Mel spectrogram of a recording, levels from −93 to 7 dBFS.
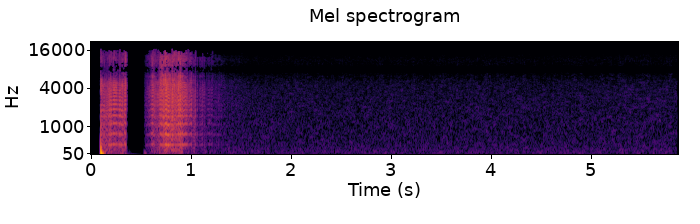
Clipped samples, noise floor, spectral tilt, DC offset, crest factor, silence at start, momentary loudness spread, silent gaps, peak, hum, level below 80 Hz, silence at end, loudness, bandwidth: under 0.1%; -66 dBFS; -3 dB/octave; under 0.1%; 32 dB; 0.1 s; 19 LU; none; -2 dBFS; none; -42 dBFS; 4.75 s; -28 LUFS; 16.5 kHz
